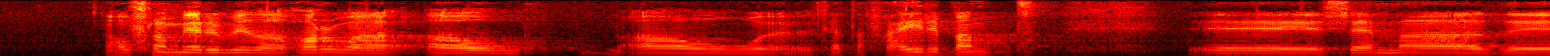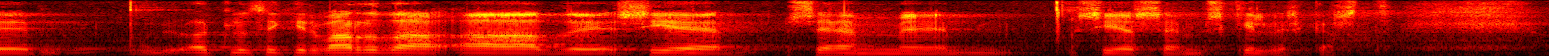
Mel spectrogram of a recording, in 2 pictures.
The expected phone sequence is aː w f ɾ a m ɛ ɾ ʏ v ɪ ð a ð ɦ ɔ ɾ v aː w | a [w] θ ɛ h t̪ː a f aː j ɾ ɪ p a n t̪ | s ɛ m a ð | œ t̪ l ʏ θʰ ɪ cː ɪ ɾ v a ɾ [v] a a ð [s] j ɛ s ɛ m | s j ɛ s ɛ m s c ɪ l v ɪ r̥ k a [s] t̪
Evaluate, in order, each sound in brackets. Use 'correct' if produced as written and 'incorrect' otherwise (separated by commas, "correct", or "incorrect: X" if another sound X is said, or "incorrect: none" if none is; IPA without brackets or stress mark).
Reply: correct, incorrect: ð, correct, correct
